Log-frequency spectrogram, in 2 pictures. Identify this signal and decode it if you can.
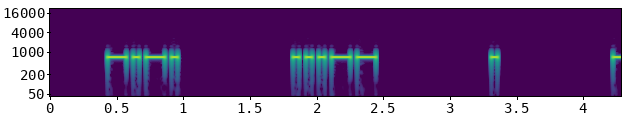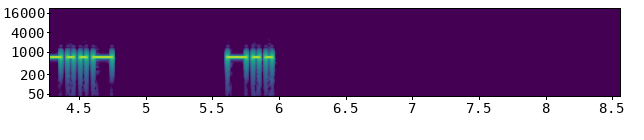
Morse code, heard as a keyed tone, about 25 wpm, spaced as for 9 wpm, 700 Hz. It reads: C3EXD
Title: USA Call Signs - 6 Characters - 6x Character Spacing - 25wpm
